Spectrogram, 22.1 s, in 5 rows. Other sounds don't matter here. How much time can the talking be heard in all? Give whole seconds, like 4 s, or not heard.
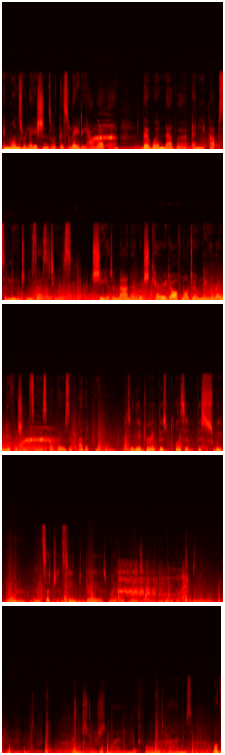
22 s.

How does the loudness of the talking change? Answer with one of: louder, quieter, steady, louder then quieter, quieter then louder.
quieter.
